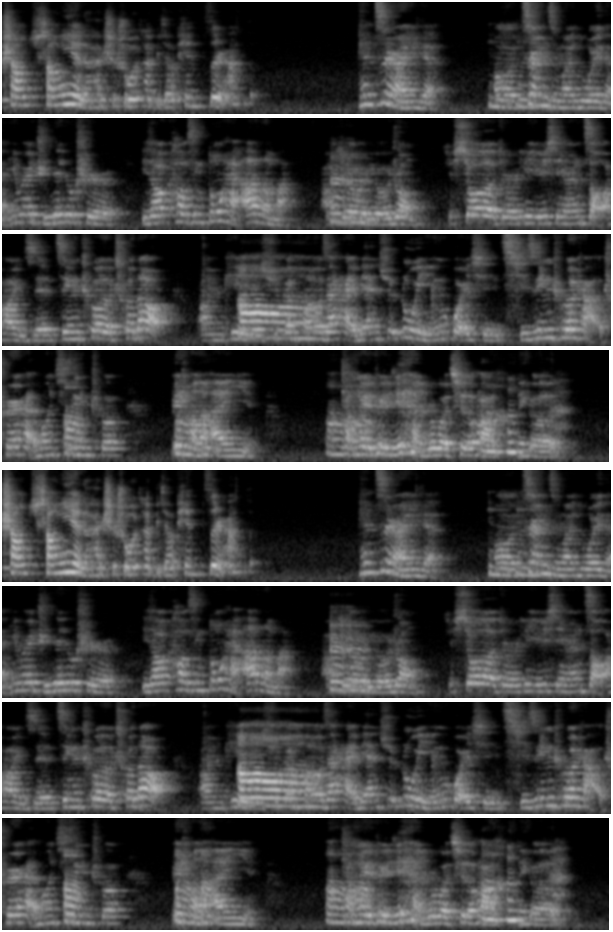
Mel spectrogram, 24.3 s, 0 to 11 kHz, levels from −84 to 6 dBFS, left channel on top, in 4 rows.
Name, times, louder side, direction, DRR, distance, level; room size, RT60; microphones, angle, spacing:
voice 1, 0.0-2.4 4.9-5.4 9.4-9.8 14.5-15.5 18.9-19.1 20.0-20.4 21.5-22.0 23.1-23.4 23.8-23.9, right 2 dB, 55° right, 0.7 m, -22 dB
voice 2, 3.6-4.4 4.9-9.0 9.3-10.3 10.6-19.5 20.0-20.8 21.7-24.0, left 2 dB, 55° left, 0.7 m, -26 dB
2.9 x 2.2 x 3.0 m
head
